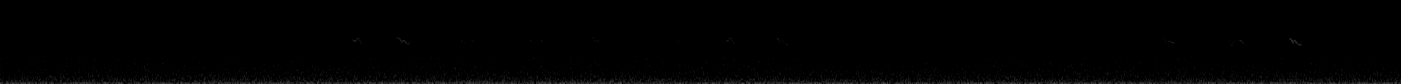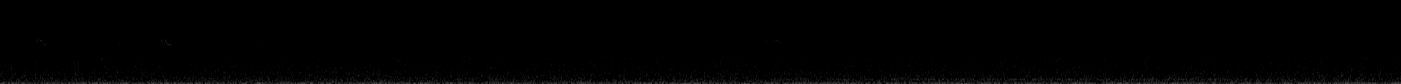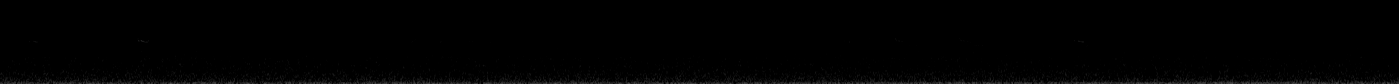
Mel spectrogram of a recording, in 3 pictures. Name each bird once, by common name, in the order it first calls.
American Robin, Purple Finch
